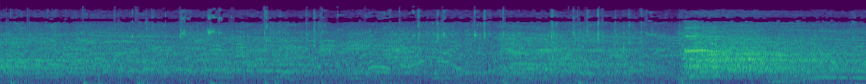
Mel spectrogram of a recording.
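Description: Basketball dribbled on a hardwood court, its bounces knocking under steady crowd chatter. About seven seconds in, the crowd breaks into a sudden loud cheer for a made go-ahead three-pointer.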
